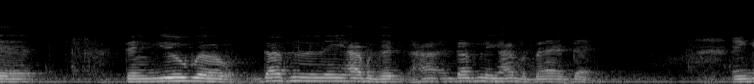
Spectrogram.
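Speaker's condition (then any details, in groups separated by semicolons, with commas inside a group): Traumatic brain injury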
